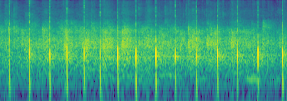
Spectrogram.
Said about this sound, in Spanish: Denle un aplauso a Dios.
